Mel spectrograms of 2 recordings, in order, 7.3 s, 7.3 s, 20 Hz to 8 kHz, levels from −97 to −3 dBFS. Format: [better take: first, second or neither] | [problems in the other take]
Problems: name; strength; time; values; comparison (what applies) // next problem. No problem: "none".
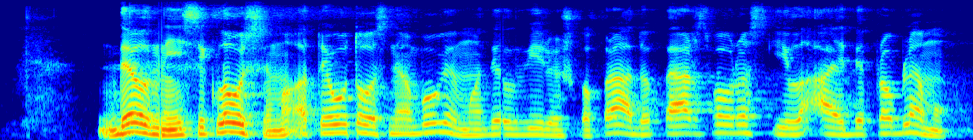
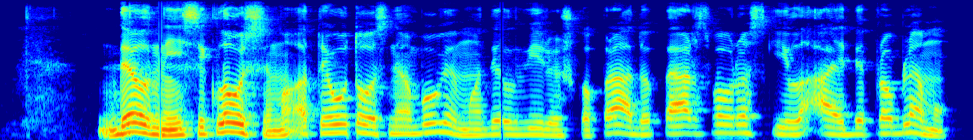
second | room echo; dies away in 2.5 s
